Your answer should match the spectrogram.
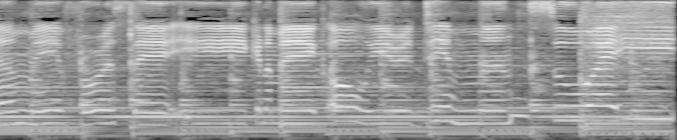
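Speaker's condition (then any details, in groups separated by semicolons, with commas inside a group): No condition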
